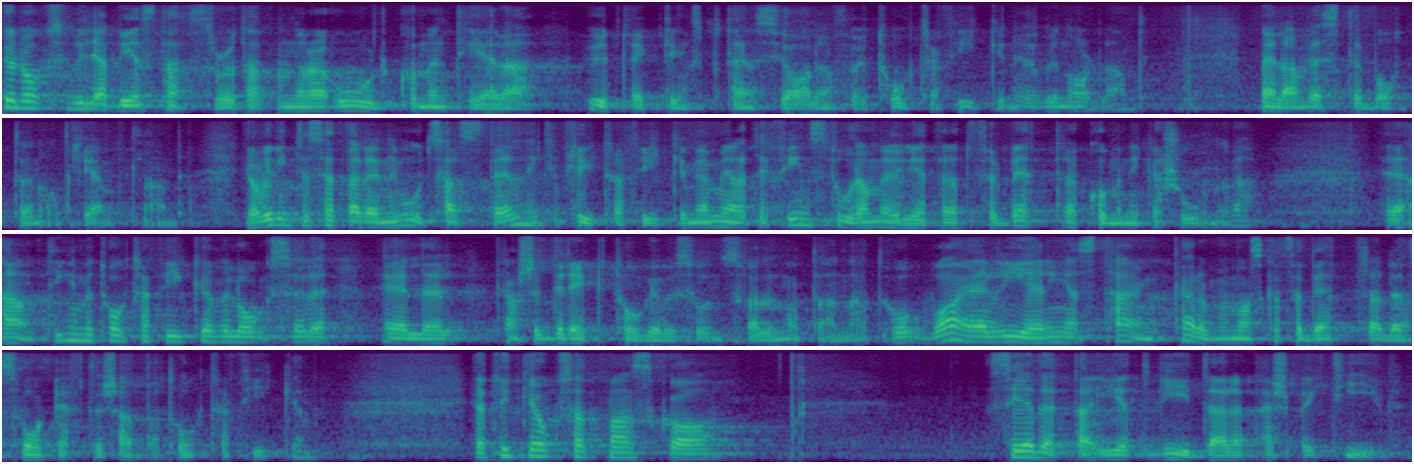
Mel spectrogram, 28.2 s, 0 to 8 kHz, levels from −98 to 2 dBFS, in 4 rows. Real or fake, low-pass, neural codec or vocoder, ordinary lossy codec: fake; 7.2 kHz; codec, 16 kHz, 6 kbps, DAC; none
